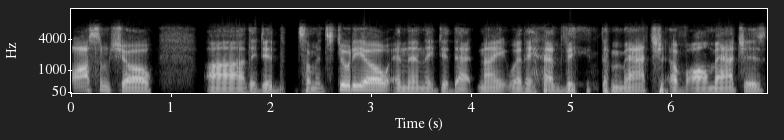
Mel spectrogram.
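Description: A man talks at a moderate pace in a medium pitch. His is an unremarkable speaking voice. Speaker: co-host. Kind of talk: casual chat.

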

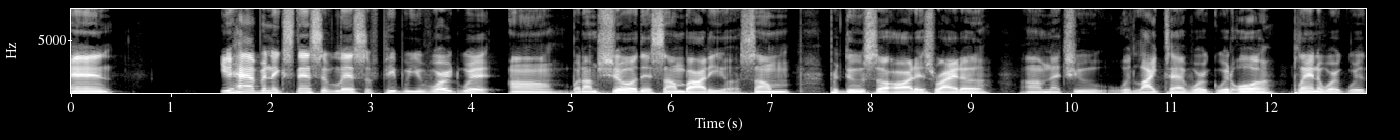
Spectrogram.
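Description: A man with an American accent, medium pitch, a bright, sharp tone, ordinary pitch variation, and a moderate pace, on a very clean recording with a silent background. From New Jersey. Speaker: podcast host. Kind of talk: interview. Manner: halting, many fillers.

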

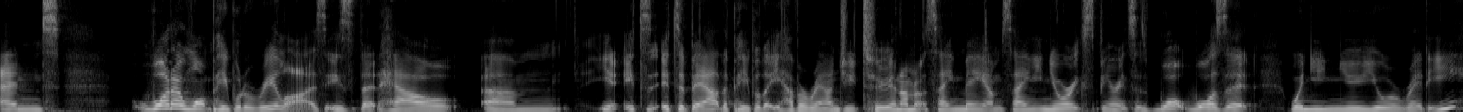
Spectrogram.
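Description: A woman with an Australian accent, medium pitch, fairly even intonation and a moderate pace, on a very clean recording with a silent background. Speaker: podcast host and former netballer. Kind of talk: casual interview.

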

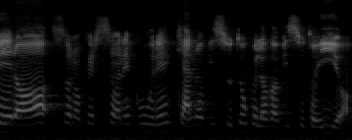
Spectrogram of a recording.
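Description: In a bright, sharp tone, a woman speaks with fairly low pitch and monotone, flat intonation. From Italy and Portugal, moved often, later London. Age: 20s. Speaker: fashion producer. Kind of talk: casual interview chat. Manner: halting.

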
